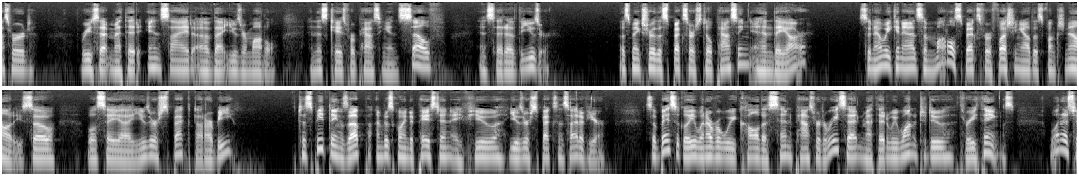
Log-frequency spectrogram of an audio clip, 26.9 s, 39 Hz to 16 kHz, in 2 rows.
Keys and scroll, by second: 1.8 super+v, 3.2 super+s, 4.2 alt+Left, 5.6 alt+shift+Left, 6.9 super+s, 19.0 super+v.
